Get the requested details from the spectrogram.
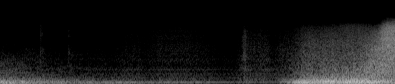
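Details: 2002 Renault Master 2.2/2.5 G9T diesel, started just after replacing the Gates belt tensioner, pulley and belt to cure a squeal when revving: starter crank, then a steady, even idle clatter with no belt squeal; normal.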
